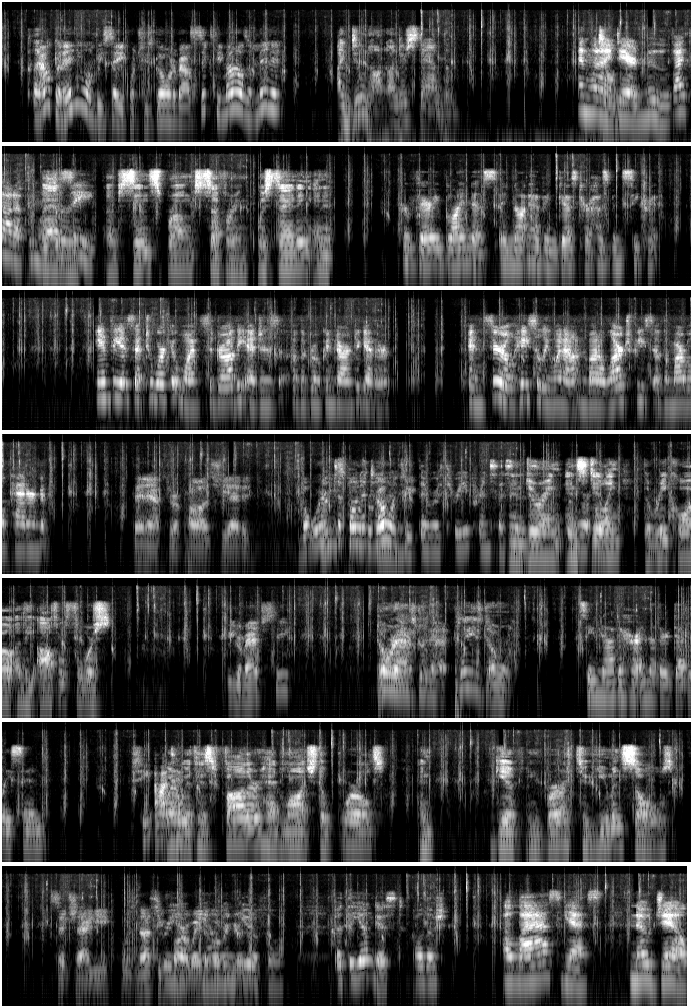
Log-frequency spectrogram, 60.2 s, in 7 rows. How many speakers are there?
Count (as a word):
seven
